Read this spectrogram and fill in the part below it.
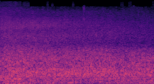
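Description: Water rushes steadily and loudly as a canal staircase lock fills, a continuous broad roar with no talk.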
